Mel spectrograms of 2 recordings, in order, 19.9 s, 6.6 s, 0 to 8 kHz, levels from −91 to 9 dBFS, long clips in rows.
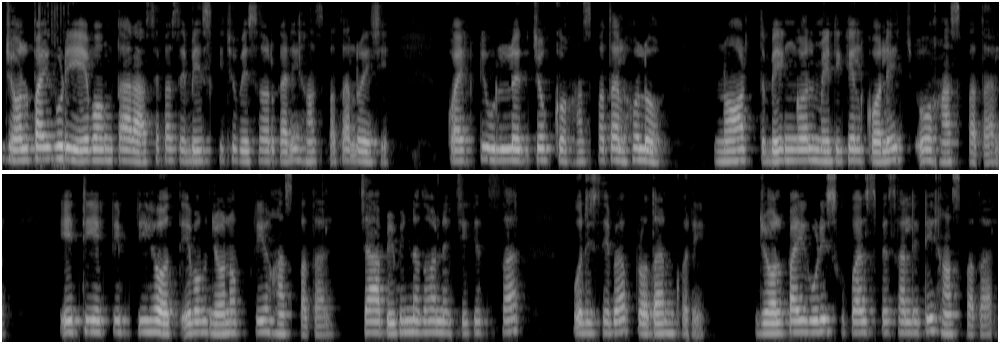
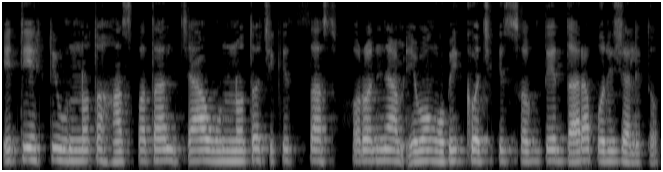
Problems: none marked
